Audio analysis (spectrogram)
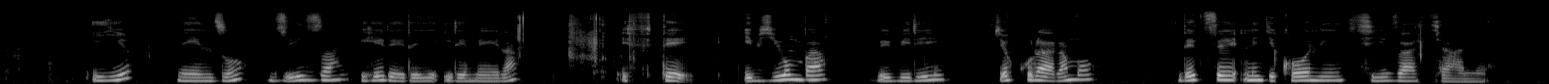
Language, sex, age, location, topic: Kinyarwanda, female, 18-24, Kigali, finance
